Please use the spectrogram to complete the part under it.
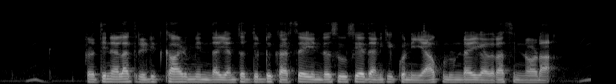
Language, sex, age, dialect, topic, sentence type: Telugu, male, 18-24, Southern, banking, statement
